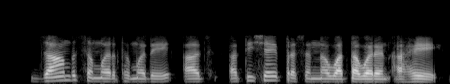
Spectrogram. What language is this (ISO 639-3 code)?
mar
